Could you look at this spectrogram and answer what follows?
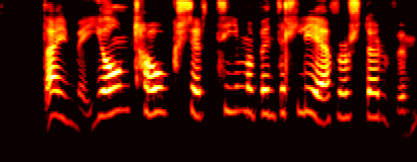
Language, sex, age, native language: Icelandic, female, 18-19, Icelandic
